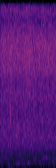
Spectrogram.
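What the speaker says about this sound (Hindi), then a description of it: "ये देखो, ये ऊपर से आता हुआ झरना" A waterfall tumbling down from above beside a mountain road on the way from Phuntsholing to Thimphu in Bhutan gives a brief, broad, steady rushing hiss.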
